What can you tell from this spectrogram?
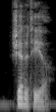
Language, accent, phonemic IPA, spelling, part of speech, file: English, Australia, /ˈʃɛdəˈtɪə/, shed a tear, verb, En-au-shed a tear.ogg
- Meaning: 1. To have a tear released, to cry (from sadness) 2. To take a dram, or glass of spirits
